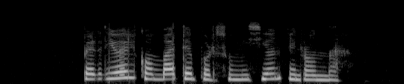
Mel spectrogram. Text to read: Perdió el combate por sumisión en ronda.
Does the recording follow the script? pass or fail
pass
